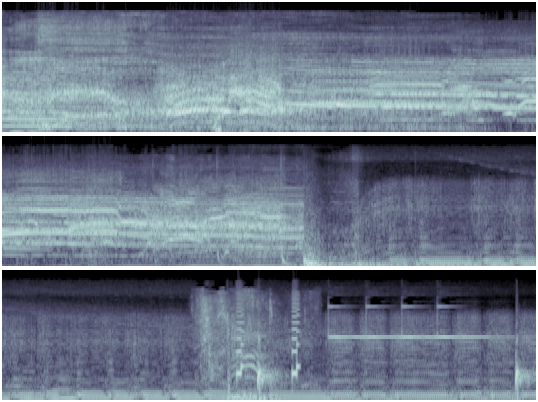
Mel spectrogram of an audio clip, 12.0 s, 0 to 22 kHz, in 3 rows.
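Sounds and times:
background music: 0:06.2 - 0:12.0
cartoonish sound effects: 0:09.4 - 0:10.4.

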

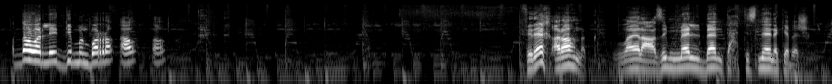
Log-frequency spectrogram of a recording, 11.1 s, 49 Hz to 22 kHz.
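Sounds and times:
quiet background music: 0:00.0 - 0:11.0
food sizzling on grill pan: 0:05.0 - 0:06.9.

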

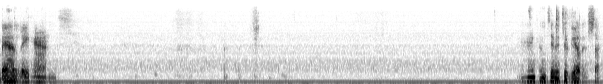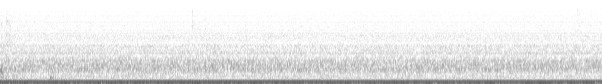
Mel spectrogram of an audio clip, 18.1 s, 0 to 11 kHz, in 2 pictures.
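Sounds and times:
low electrical hum: 0:00.0 - 0:18.0.

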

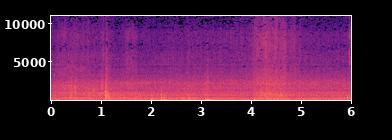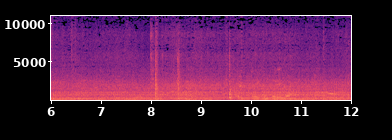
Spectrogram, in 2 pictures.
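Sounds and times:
low mechanical motor hum: 0:00.0 - 0:12.0.

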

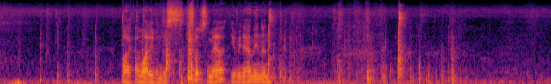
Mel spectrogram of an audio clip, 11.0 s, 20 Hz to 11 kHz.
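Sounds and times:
footsteps on concrete floor: 0:00.0 - 0:04.1.

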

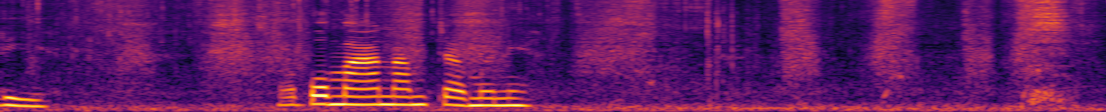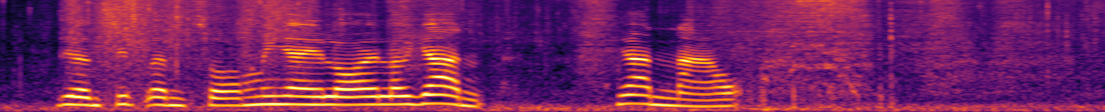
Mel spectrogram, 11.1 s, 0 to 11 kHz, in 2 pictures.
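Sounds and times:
hand rustling through leaves: 0:00.0 - 0:11.0.

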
